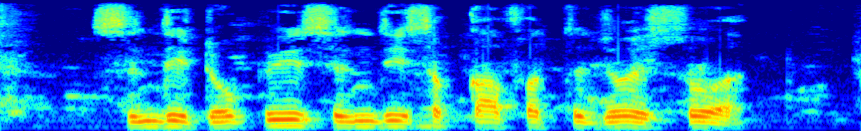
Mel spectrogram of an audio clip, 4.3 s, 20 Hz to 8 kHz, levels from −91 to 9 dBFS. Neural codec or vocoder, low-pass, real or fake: none; 7.2 kHz; real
